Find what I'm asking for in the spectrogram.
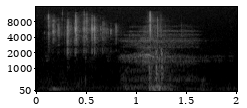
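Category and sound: household object, dice being rolled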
